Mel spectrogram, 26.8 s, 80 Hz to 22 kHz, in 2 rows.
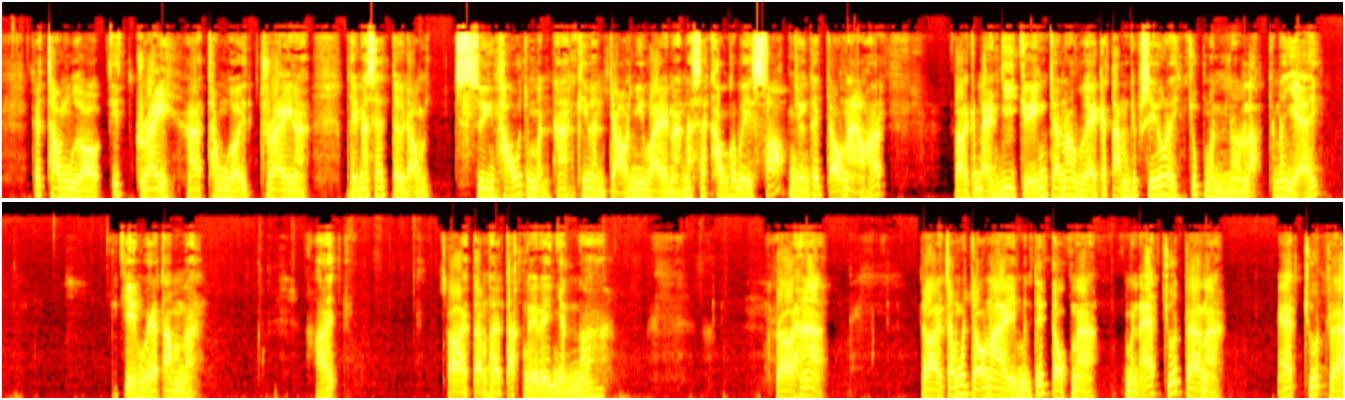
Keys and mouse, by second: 2.1-4.2 drag, 4.2 KP_1, 5.3 click, 8.4 KP_3, 10.2 click, 15.6 KP_3, 16.0 Tab, 17.2 s, 17.9-19.6 drag, 19.8 s, 20.2 click, 20.7 Tab, 21.9 click, 23.3 click, 24.4 shift+click, 24.7 KP_3, 25.5 e.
